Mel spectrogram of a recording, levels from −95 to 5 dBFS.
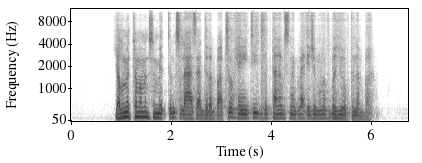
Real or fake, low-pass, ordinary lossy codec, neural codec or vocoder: fake; 10.8 kHz; Opus, 24 kbps; codec, 16 kHz in and 24 kHz out, 0.4 kbps, LongCat-Audio-Codec, two codebook decoder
